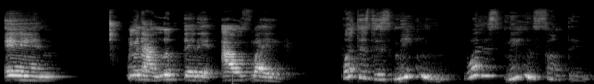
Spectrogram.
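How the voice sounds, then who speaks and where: A woman's voice: on the high side, big pitch swings, measured pace, roomy sound, far from the mic, poor audio. A woman hosting a spiritual tarot channel, talking casually and emphatically to her viewers, repeating phrases and using everyday slang.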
